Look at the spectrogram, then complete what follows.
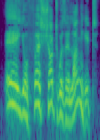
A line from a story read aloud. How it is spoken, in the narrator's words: shouted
